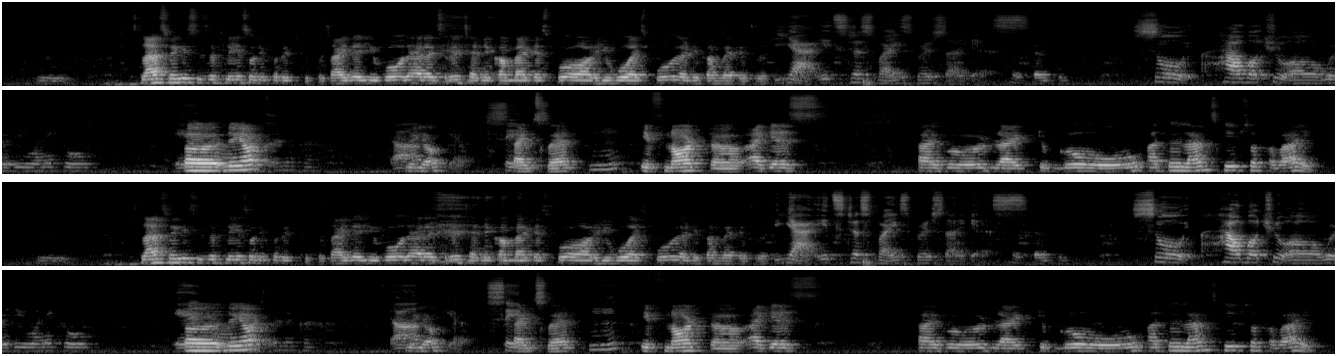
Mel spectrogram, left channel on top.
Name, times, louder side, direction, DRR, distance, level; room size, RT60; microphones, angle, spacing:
voice 1, 1.4-7.9 10.1-10.5 15.1-16.1 17.4-17.8 18.2-19.1 19.7-21.5 22.5-26.5, left 4 dB, 30° left, 0.5 m, -26 dB
voice 2, 4.3-4.9 7.7-10.2 11.3-14.2 15.1-15.9 16.3-16.4 17.2-17.9 18.2-18.7 19.2-19.5, right 3 dB, 50° right, 3.3 m, -35 dB
17.0 x 7.7 x 5.0 m
head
